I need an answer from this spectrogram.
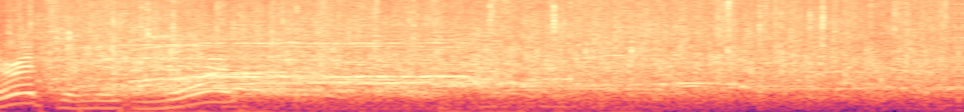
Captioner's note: cheers and applause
